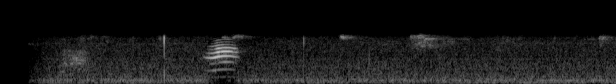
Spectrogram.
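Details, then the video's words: On a night in mid-February, a male big-eyed tree frog keeps calling even with a phone light on him, giving one short, loud, nasal note over a soft background hiss. "Big eye tree frog calling!"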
